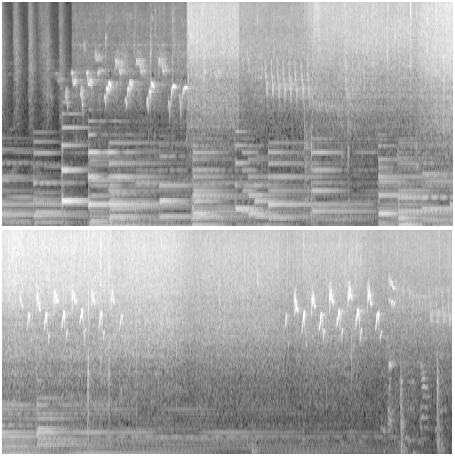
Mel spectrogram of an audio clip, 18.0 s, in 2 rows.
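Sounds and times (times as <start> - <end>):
soft background music: 0.0 - 16.6
onion sizzling in hot oil: 3.6 - 18.0.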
